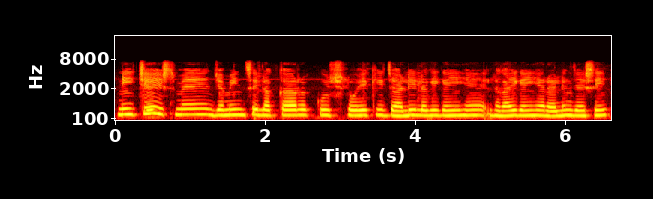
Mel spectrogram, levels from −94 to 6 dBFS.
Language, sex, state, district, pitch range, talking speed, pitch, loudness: Hindi, female, Bihar, Lakhisarai, 220-230 Hz, 155 wpm, 225 Hz, -19 LUFS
